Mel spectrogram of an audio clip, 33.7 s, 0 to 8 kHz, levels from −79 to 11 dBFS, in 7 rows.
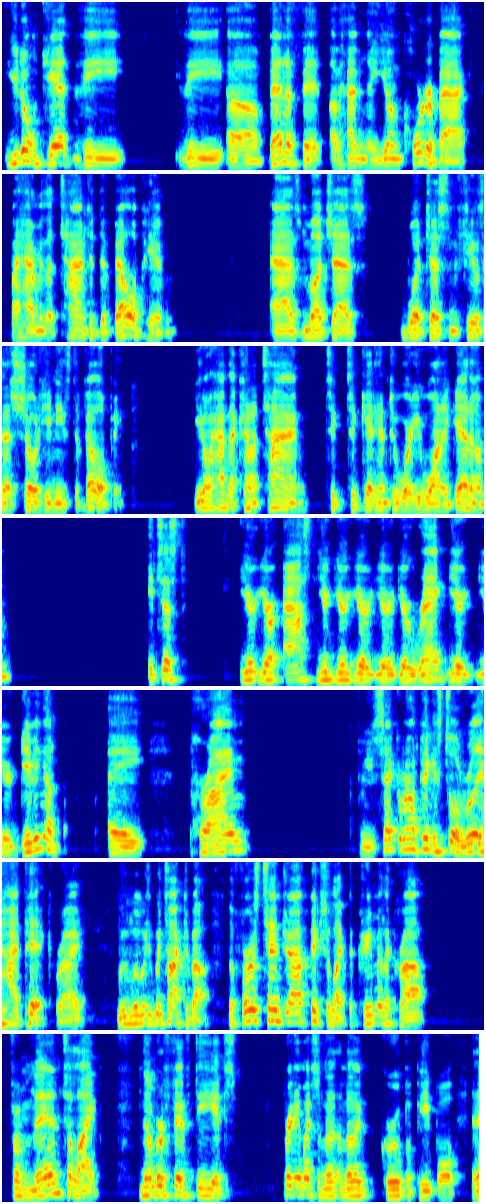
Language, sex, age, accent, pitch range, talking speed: English, male, 40-59, American, 110-150 Hz, 190 wpm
